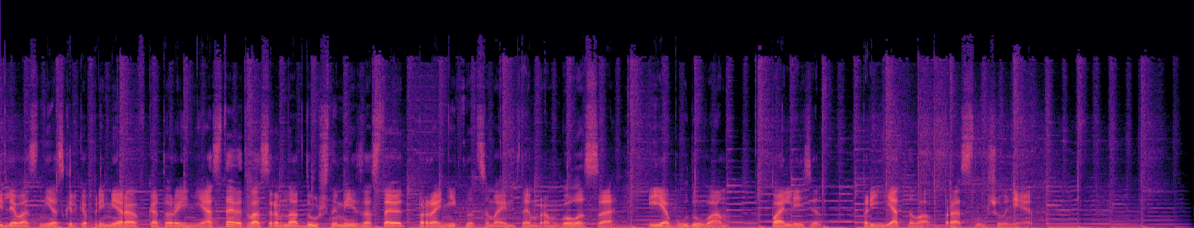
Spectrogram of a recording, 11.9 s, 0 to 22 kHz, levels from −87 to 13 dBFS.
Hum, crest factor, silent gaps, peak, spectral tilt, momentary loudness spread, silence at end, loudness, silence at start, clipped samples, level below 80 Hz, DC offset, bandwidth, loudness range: none; 20 dB; none; 0 dBFS; -4.5 dB/octave; 13 LU; 0.1 s; -19 LUFS; 0 s; under 0.1%; -32 dBFS; under 0.1%; 18.5 kHz; 5 LU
